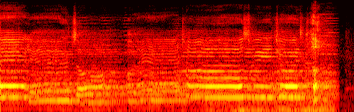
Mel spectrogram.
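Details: A seven-year-old boy sings Australia's national anthem at a live baseball game. His sustained melody is broken by sudden, sharp catches from the hiccups he had throughout the song.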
